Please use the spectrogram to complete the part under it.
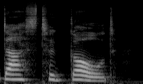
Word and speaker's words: dust to: Turning dust to gold. Dust 后面的 t 的发音把它省略掉，因为后面 to 呢也是 t 打头嘛，所以 dust to gold, turning dust to gold。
